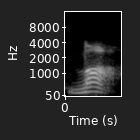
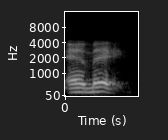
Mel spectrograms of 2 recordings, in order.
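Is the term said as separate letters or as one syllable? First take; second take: one syllable; letters. First: It is said as a single syllable. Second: It is spelled out as two letters. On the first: The speaker calls it right. "Ma's just Ma" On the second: The speaker calls it wrong. "that's two syllables to say M-A"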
